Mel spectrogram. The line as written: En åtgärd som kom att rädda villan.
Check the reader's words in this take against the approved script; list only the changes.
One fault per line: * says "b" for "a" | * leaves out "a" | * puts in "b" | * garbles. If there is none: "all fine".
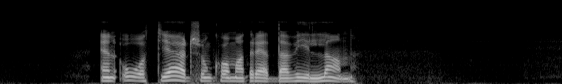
all fine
